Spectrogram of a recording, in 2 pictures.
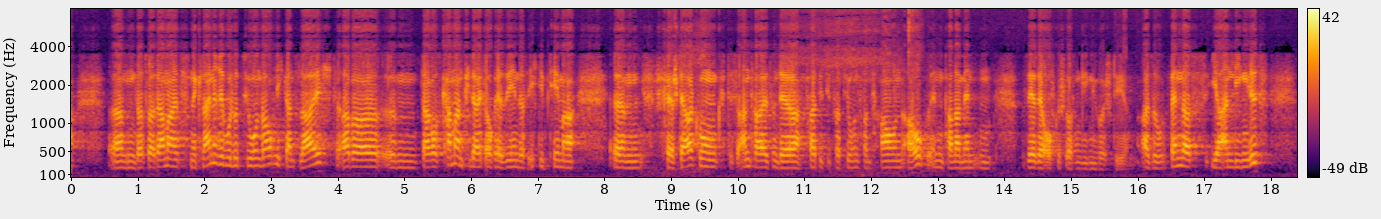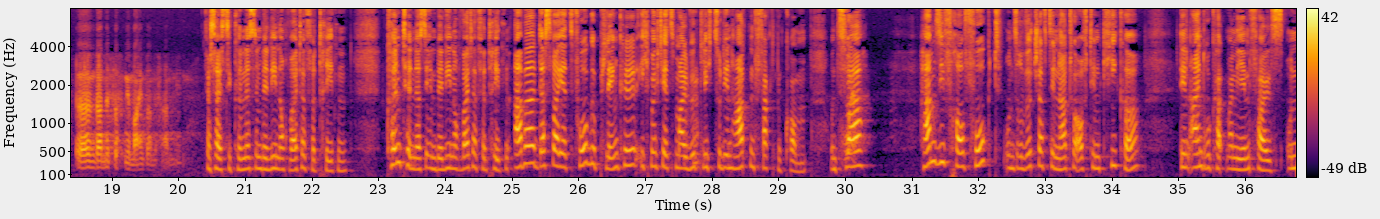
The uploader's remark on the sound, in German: Findet coronabedingt diese Woche wieder per Telefon-Schalte statt. Aus Bremerhaven zugeschaltet.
